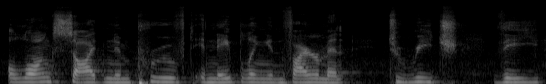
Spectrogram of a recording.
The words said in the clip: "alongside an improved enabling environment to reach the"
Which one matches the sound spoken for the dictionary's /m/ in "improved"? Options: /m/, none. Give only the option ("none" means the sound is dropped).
/m/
